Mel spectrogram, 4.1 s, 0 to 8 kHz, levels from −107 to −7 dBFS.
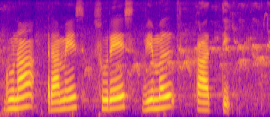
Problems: constant background noise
